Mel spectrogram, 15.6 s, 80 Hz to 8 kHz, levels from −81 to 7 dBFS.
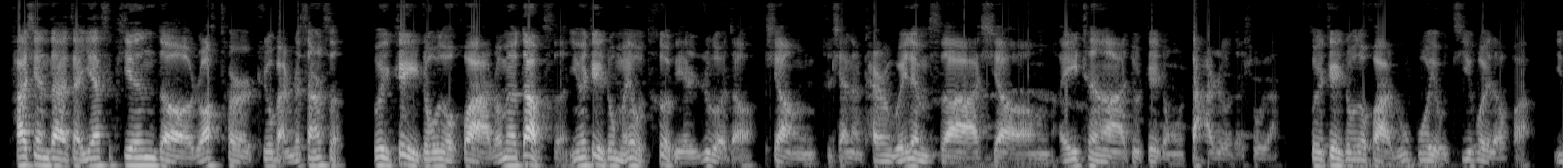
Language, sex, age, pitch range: English, male, 20-39, 95-130 Hz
